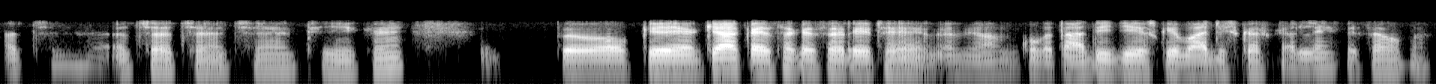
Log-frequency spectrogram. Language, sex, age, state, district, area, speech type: Hindi, male, 18-30, Uttar Pradesh, Pratapgarh, rural, conversation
